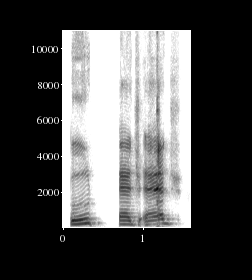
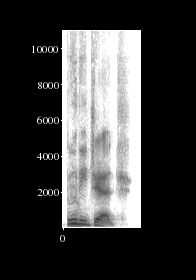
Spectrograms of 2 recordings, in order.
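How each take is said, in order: First: The name sounds like boot edge edge. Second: The name sounds like booty judge. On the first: "he pronounced it two ways. It's either boot edge edge" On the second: "or booty jedge"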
